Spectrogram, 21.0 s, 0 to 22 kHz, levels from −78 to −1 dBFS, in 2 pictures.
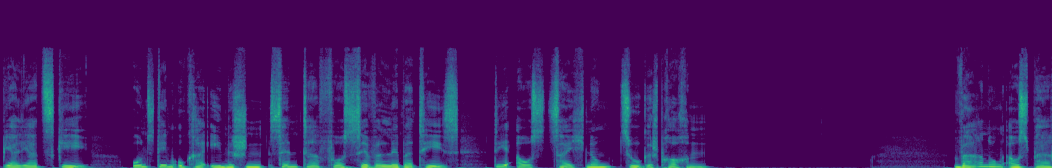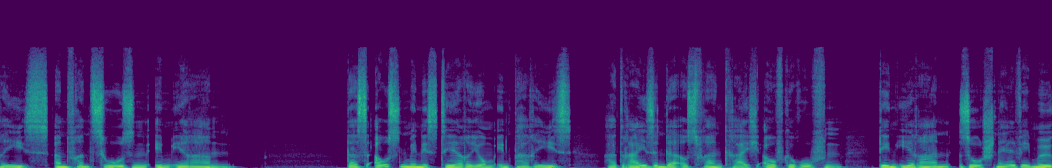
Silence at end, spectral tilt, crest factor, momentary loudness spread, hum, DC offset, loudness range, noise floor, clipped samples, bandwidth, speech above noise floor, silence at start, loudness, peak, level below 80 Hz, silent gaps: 0 s; -6 dB/octave; 16 dB; 8 LU; none; under 0.1%; 4 LU; -68 dBFS; under 0.1%; 15.5 kHz; 46 dB; 0.05 s; -23 LUFS; -8 dBFS; -44 dBFS; none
